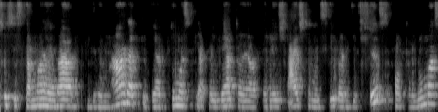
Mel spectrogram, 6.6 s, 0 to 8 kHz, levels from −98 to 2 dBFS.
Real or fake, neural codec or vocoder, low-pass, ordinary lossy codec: fake; codec, 24 kHz, 3.1 kbps, DualCodec; 7.2 kHz; Opus, 64 kbps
